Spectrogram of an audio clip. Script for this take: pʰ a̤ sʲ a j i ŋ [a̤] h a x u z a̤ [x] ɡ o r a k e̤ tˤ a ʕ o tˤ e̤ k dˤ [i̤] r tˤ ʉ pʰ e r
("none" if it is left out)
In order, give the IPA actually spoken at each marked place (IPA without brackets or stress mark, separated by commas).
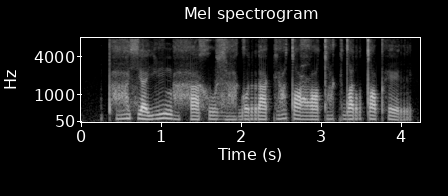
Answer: a̤, none, i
